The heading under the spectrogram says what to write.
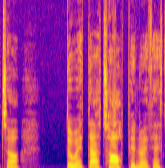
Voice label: "top", welsh

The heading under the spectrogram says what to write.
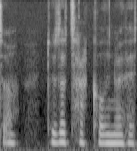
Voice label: "tacl", Welsh

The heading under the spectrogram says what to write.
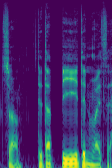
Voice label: "byd", Welsh

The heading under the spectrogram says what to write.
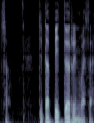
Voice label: "budr", Welsh

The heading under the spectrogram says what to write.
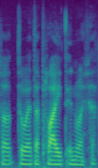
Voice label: "plaid", Welsh

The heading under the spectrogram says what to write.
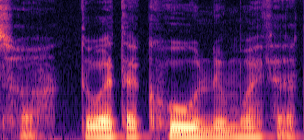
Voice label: "cwwn", Welsh

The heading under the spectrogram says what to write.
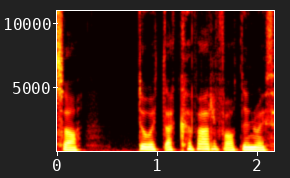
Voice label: "cyfarfod", Welsh

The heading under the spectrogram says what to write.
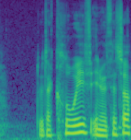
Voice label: "clwyf", Welsh

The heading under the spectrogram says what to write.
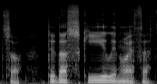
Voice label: "sgiil", Welsh

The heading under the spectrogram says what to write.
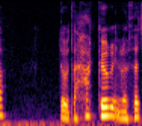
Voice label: "hagr", Welsh

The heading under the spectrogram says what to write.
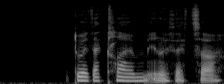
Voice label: "clem", Welsh

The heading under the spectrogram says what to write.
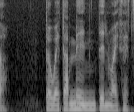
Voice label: "mynd", Welsh

